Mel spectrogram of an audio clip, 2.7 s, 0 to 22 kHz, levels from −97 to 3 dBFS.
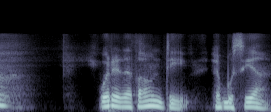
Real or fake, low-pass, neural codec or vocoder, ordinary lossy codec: fake; 7.2 kHz; codec, 16 kHz, about 1 kbps, DyCAST, with the encoder's durations; none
